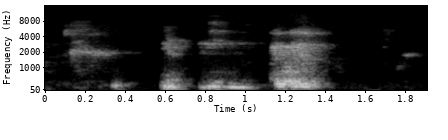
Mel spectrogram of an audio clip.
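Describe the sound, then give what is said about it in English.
A voice demonstrates a guttural Arabic consonant with a few short, rough rasps like clearing the throat, each burst harsh and breathy with brief pauses between. “You kind of like you're clearing your throat.”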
